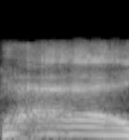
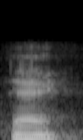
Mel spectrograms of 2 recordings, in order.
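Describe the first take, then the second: First: It is said in a lively, upbeat way. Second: It is said quietly and flatly.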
